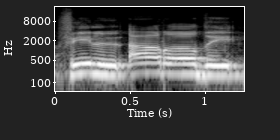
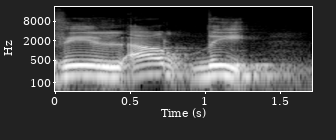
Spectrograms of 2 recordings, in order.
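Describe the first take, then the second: First: The r bounces with an extra echoing sound. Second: The r is short and plain, without bouncing. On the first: The speaker calls it wrong. "Ataupun dia melantunkan ra" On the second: The speaker calls it right. "pastikan ya"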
